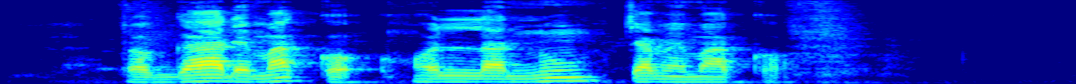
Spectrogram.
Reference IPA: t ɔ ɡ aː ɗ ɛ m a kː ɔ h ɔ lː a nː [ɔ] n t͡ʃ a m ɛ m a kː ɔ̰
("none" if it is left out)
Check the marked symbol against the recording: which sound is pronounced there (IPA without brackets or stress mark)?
u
